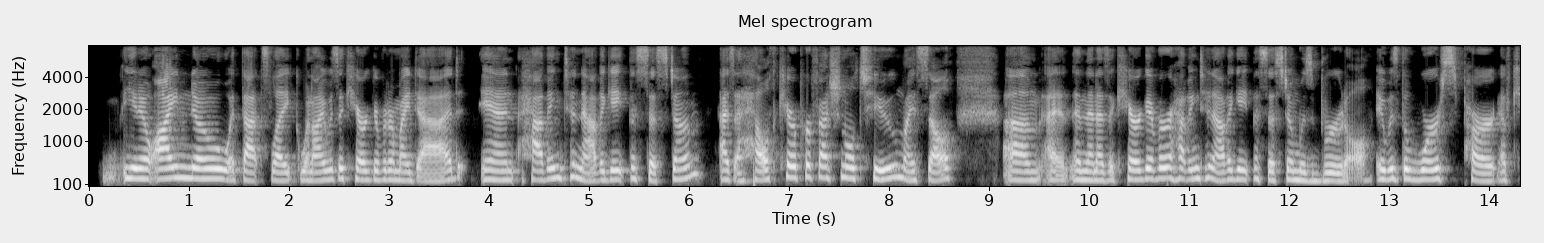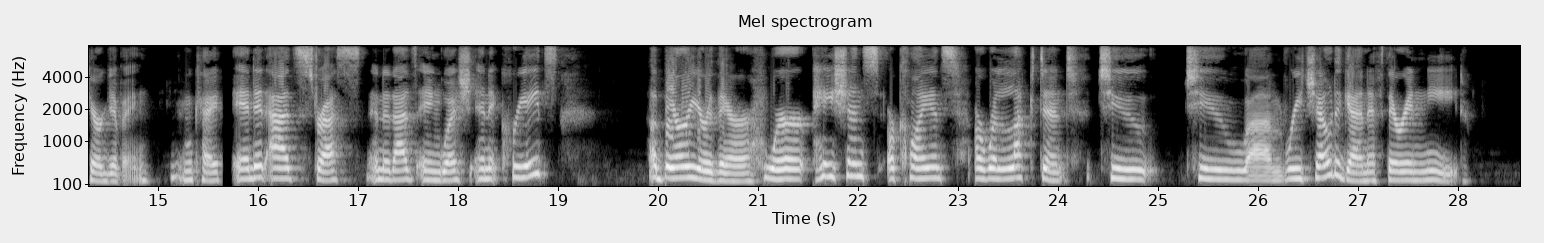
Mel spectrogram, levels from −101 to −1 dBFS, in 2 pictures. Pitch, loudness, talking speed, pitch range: 205 Hz, -16 LUFS, 165 wpm, 180-220 Hz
